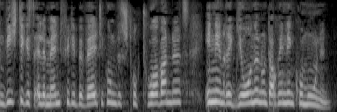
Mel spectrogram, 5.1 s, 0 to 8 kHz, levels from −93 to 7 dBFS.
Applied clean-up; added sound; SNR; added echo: none; none; none; none.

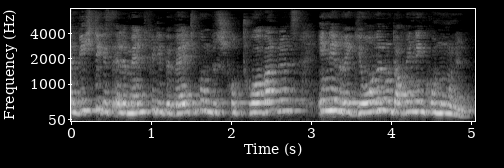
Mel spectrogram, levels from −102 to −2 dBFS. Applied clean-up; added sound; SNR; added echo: none; none; none; reverberation time 0.5 s.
